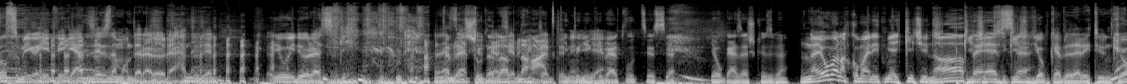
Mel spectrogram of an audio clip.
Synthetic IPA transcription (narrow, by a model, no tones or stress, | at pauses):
osːomeːɡɒheːt̪ʋeːɡɛat̪ɒzeːɾɛznɛmːond̪ɛ̰lʔɛ̰lø̰ːɾɛ̰hat̪ɔzeːɾjoːid̪øːlɛsːki | nɛmlɛɛt̪ːua̰ḛːt̪ːrt̪ḛitniuɡɛivɛlt̪ut̪søsːɛjoɡaːzaʃkøzbɛnnɒjoːlvɒnɒkːoɾmaːɾit̪miɛɟkit͡ʃit̪kit͡ʃikit͡ʃit̪jo̞bkɛd̪ʋɛzɛlḭːt̪yŋkjo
